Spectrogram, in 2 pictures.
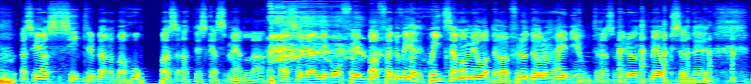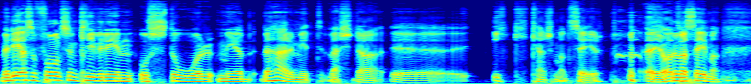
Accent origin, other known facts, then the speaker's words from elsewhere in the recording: Sweden; Jag är också svensk.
